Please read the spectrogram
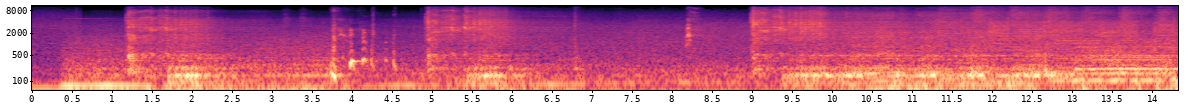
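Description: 50 cc scooter engine running and being revved in short surges. Rock music comes in about nine seconds in.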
